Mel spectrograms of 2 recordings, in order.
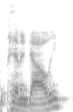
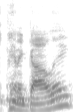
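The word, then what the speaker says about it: Panigale: So I in America I say the Panagali. The Panagali. But it's Panagali.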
